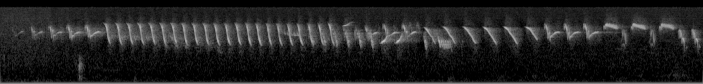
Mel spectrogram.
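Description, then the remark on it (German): A tree pipit sings a long, loud song during its display flight: rapid trilled phrases speed into a steady run of notes, then slow into drawn-out, slurred notes ending in an ornate flourish with zia-zia notes. “Da darf ich euch vorstellen, mein lieber Freund, der Baumpieper.”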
